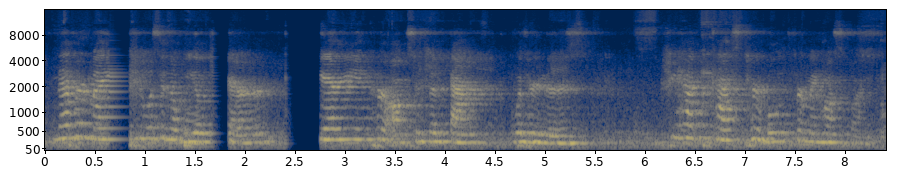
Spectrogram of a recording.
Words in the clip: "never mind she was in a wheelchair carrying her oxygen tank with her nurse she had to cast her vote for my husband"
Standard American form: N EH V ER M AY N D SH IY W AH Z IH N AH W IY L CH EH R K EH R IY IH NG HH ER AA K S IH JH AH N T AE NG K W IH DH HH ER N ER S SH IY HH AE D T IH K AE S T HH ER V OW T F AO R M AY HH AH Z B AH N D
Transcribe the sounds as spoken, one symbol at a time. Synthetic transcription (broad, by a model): N EH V ER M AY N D SH IY W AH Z IH N AH W IY L CH EH R K EH R IY IH NG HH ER AA K S IH JH AH N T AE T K W IH DH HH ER N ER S SH IY HH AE D T IH K AE S T HH ER B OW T F AO R M AY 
